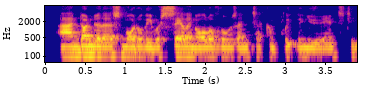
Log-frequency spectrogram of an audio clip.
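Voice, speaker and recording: A man with a Scottish accent, fairly low pitch, and a fairly quick pace. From Scotland, Glasgow. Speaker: sports event chief executive. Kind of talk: interview. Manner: hesitant, many fillers.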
